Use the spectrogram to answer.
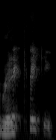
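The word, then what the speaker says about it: reiki: you you you said you do reiky did I say it right right raiky yeah that's a very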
